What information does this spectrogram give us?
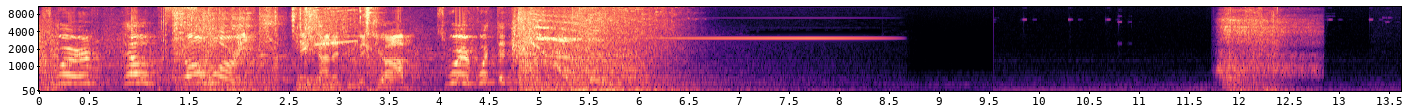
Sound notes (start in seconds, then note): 4.5 deafening blast, sparkeater roars!; 11.8 Pyra lets out the most disappointed of sighs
